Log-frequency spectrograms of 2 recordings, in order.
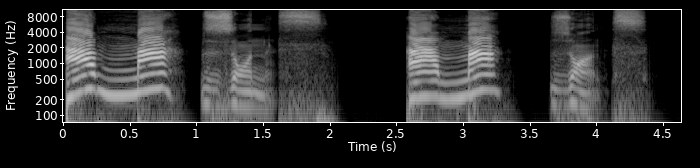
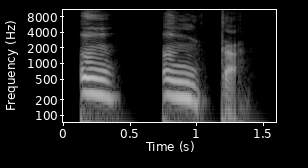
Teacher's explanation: nós temos a vogal a com a consoante n seguida de outra consoante então nós temos a nasalização do a com a letra N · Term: vogais nasais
